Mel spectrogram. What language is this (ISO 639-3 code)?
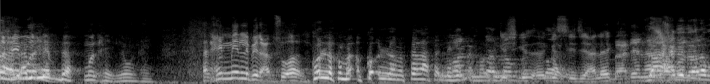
ara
